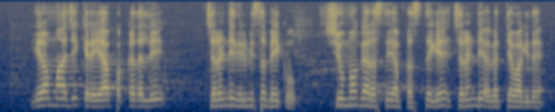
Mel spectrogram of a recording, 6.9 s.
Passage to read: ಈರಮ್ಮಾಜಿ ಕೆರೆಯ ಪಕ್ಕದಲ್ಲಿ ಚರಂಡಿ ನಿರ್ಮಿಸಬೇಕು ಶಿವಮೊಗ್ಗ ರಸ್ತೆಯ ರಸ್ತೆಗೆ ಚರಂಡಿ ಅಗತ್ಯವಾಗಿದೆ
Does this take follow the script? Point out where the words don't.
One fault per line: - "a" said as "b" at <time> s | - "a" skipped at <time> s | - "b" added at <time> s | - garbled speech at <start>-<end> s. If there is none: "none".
none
